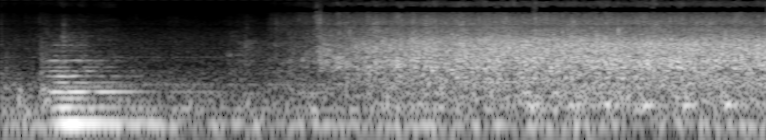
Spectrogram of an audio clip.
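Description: The orchestra's closing chord of the aria sounds and fades, then theatre audience applause swells from about two seconds in and carries on steadily.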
